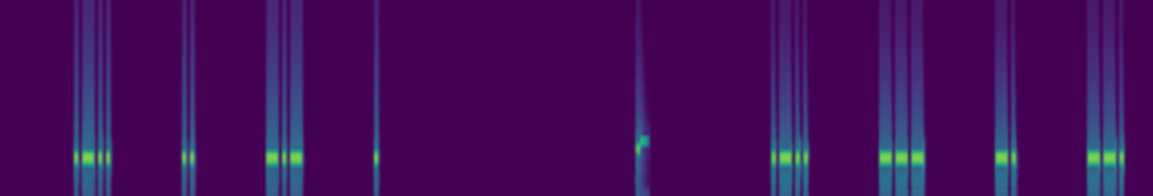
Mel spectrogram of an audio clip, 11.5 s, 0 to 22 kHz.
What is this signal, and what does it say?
Morse code, heard as a keyed tone, about 30 wpm, spaced as for 10 wpm, 700 Hz. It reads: LIKE LONG
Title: 6x Character Spacing - Top 200 Words - 30wpm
